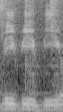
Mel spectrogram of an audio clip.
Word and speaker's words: VVV: I'm not 100% sure if it's pronounced VVV or pronounced Triple V, but the last time out when I was talking to good friends that knows the player personally, I think it's Triple V.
